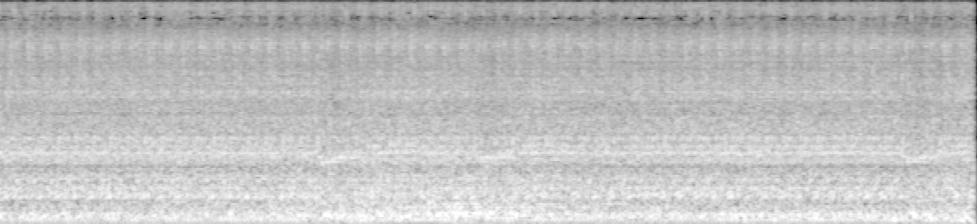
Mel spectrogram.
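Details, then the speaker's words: Subaru Impreza idling with a check engine light, heard at the tailpipe: an uneven, stumbling beat with idle sagging on each pop, a single-cylinder misfire on cylinder three. It is worse in drive or reverse. "listening to it from the tailpipe will definitely make it noticeable and each one of those pop pops is a misfire"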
